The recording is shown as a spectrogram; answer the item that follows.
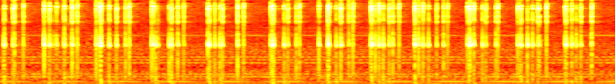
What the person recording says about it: Gentle tapping, scratching, and rubbing of ceramic coasters with unique art representing the Pacific Northwest.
